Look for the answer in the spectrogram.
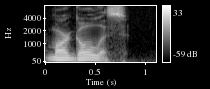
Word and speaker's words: Margolies: Spell it like Margolis. I called him Eric Margolis for a long time because I never asked him how to say his name.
